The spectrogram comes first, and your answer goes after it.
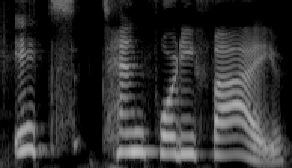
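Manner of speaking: spoken slowly for learners; slow model answer. Shown as a demonstration. Teacher reads the answer slowly for students. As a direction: drill it slowly and clearly. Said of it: "what are the questions for these answers".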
